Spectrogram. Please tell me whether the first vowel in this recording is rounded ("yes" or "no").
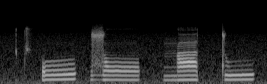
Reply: yes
